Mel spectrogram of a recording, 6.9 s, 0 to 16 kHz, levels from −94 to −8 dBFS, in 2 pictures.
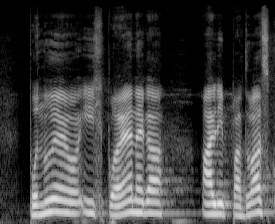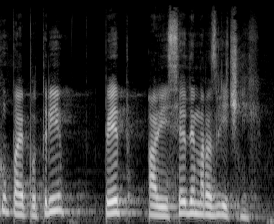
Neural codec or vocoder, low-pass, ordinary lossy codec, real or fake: codec, 44.1 kHz, 3.4 kbps, Pupu-Codec; 14.4 kHz; MP3, 96 kbps; fake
